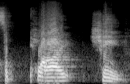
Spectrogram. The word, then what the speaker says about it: supply chain: okay, that is in this supply, the second p, okay, is stressed. Okay, that means it's stronger there. So it's called supply chain.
